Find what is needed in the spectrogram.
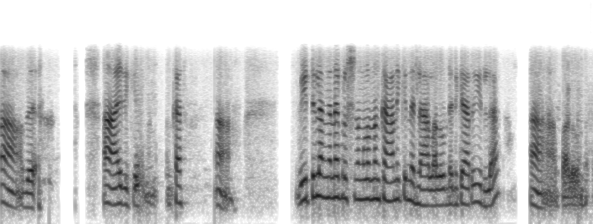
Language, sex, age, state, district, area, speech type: Malayalam, female, 45-60, Kerala, Alappuzha, rural, conversation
